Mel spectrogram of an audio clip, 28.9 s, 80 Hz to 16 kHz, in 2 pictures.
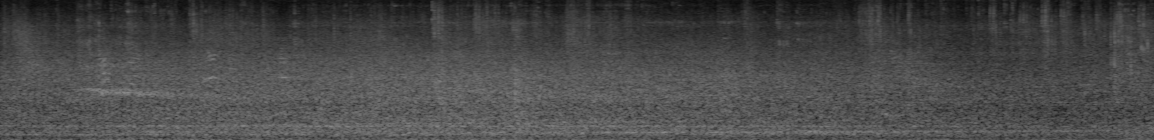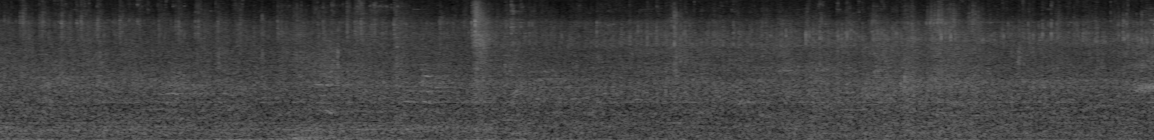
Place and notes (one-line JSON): {"title": "The Squaire, Frankfurt (Main) Flughafen - airport train station, hall ambience", "date": "2021-12-23 12:15:00", "description": "place revisited\n(Sony PCM D50, Primo EM172)", "latitude": "50.05", "longitude": "8.57", "altitude": "114", "timezone": "Europe/Berlin"}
